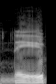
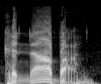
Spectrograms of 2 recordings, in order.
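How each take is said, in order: First: The name starts with a silent K. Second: The name starts with a sounded K. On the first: This is the anglicized pronunciation. "we'll use Nabe in English pronunciation" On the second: This is the original German pronunciation. "if we were to pronounce it properly in German, it would be Kanaba"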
